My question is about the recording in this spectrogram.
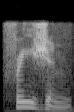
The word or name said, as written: Friesian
